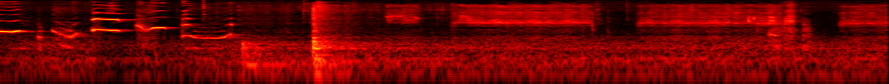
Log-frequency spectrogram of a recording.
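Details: Caged pet cockatiel grumbling over a leaf of garland chrysanthemum, shredding it instead of eating: quick squeaky chirps and twisting whistled notes at the start, then a sharp click and soft rustling, crunching sounds.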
